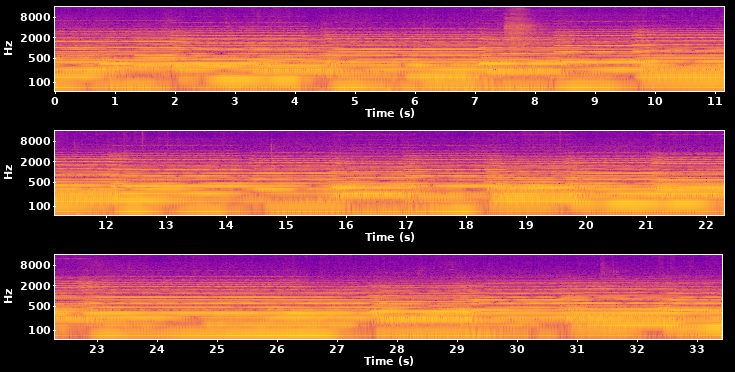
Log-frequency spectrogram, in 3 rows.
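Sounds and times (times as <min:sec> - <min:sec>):
music interlude: 0:00.0 - 0:33.4.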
